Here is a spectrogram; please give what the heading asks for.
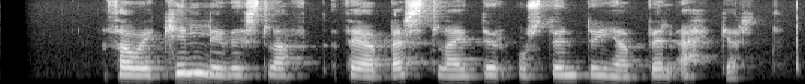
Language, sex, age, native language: Icelandic, female, 40-49, Icelandic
